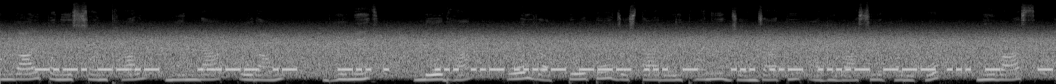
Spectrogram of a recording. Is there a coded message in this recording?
Yes: Morse code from 0.3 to 10.6 s, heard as a keyed tone, hand-sent with a paddle, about 26 wpm, 700 Hz, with radio static and speech in Nepali. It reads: CQ JA DE SU4OST SU4OST …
